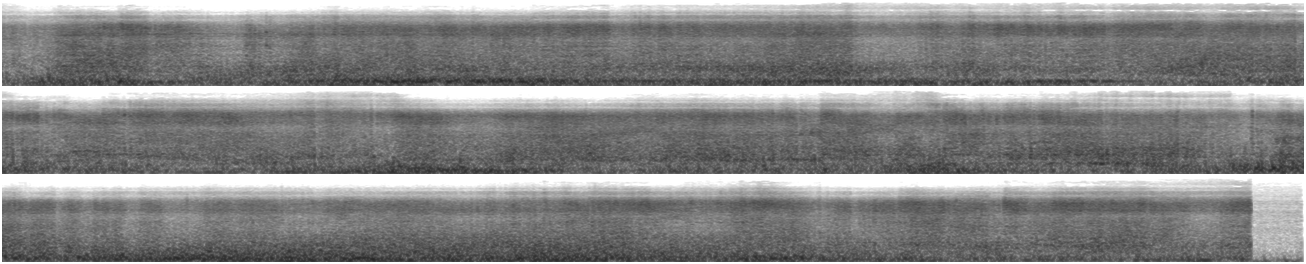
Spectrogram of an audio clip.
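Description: A snowboard scrapes and hisses over hard snow.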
